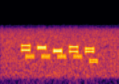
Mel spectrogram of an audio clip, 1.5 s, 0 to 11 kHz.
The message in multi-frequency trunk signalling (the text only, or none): 86142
